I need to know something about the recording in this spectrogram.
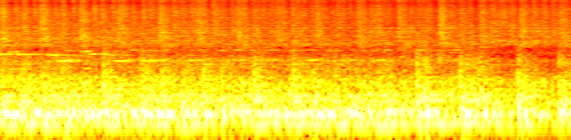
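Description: Gendang beleq ensemble playing loudly: large double-headed barrel drums beaten in a fast, dense rhythm with deep low drum tones, and hand cymbals clashing over them.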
